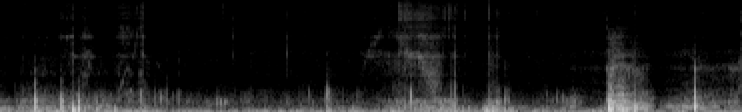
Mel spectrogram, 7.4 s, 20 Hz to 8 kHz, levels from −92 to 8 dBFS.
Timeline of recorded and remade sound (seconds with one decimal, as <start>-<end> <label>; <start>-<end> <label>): 0.0-5.7 recorded; 5.7-7.4 remade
